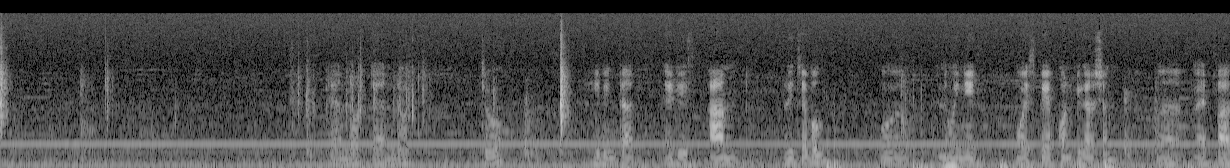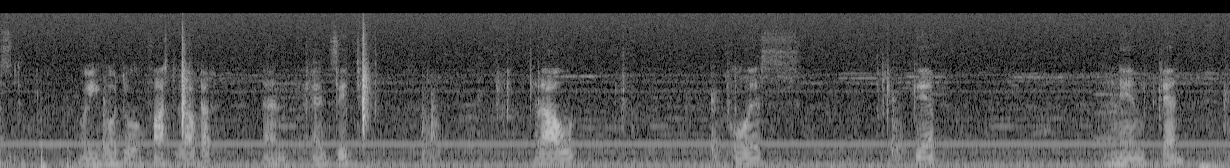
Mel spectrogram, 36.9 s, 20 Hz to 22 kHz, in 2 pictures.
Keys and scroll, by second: 1.6 g, 2.6 space, 4.4-7.3 typing, 8.4 Return, 21.1 Return, 23.0-23.5 typing, 23.9 Return, 25.7-26.9 typing, 27.6 Tab, 29.3 o, 31.6 s, 32.2 Tab, 35.6 KP_1, 35.8 KP_0.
